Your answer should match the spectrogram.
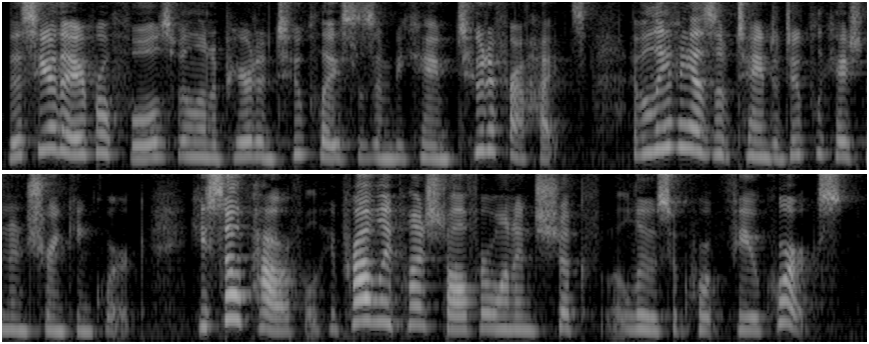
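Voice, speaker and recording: Woman as a deadpan teen boy, high-voiced. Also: fairly quick, hardly any pauses. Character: deadpan teenage boy conspiracy theorist.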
